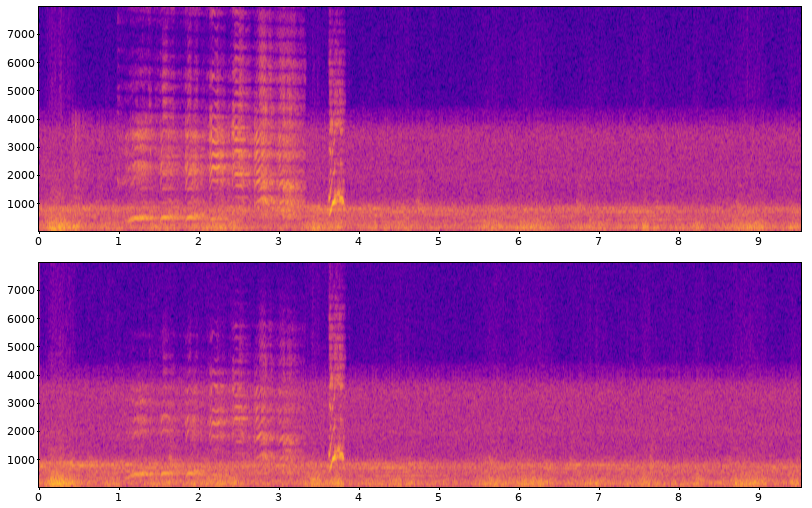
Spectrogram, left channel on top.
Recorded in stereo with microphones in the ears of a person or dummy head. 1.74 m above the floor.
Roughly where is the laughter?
Left.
